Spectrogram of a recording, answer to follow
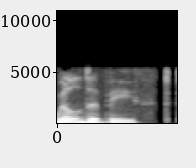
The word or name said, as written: wildebeest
